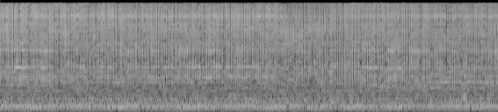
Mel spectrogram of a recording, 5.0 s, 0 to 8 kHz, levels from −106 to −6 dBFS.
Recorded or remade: remade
